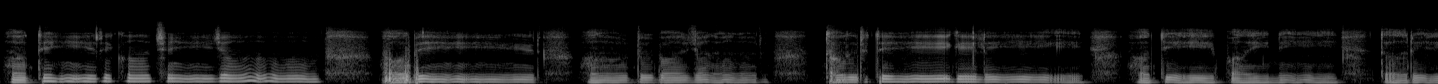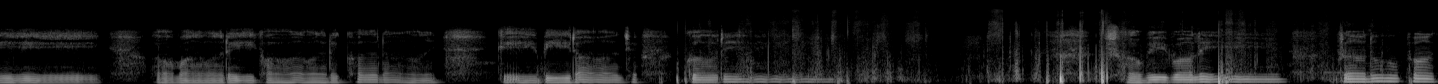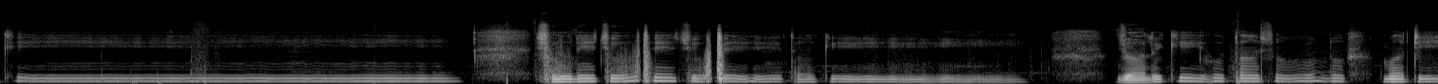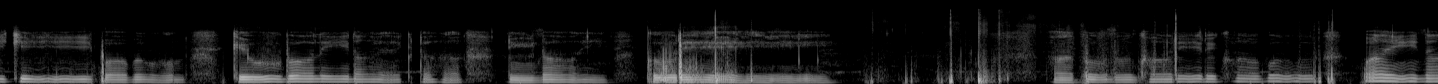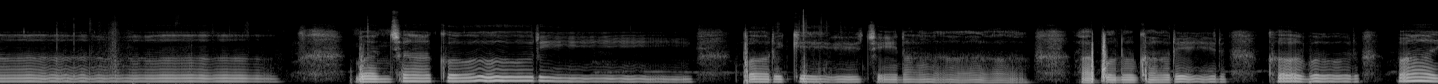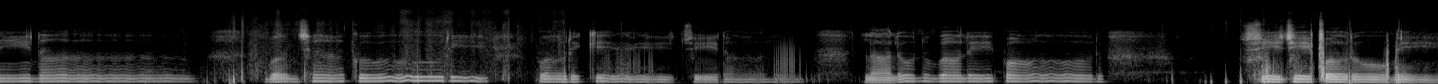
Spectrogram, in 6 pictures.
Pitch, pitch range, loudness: 120 Hz, 105-140 Hz, -30 LUFS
